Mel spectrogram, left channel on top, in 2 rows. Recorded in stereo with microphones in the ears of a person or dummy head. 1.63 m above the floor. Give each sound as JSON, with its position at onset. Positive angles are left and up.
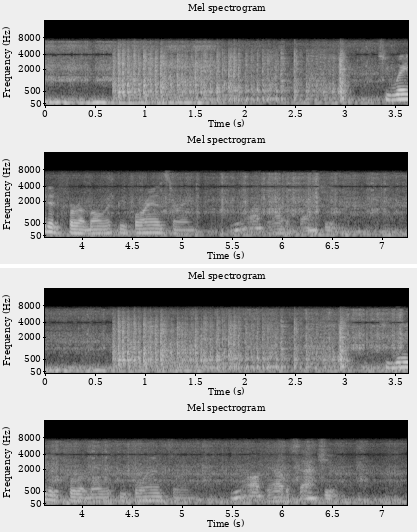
{"t": 0.7, "sound": "a rattle", "side_deg": 10, "distance_m": 0.8}
{"t": 3.3, "sound": "a man speaking", "side_deg": 65, "distance_m": 1.0}
{"t": 5.5, "sound": "a man speaking", "side_deg": -80, "distance_m": 3.5}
